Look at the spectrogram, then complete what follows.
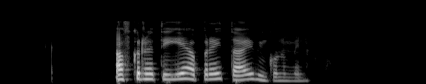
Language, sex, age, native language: Icelandic, female, 30-39, Icelandic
